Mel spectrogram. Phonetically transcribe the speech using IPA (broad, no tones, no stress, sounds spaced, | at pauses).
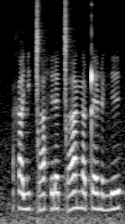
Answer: x a lʲ e ɡ͡ǀ a h ɪ ɾ ɛ ɡ͡ǀ a ŋ a ʈ ɛ ɳ e ŋ ɪ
